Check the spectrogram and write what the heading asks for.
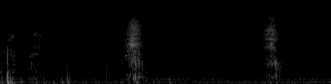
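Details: Two short, sharp sneezes about a second apart with faint snuffling between; a female animal whose face on the wind-up to the sneeze looks just like a human's.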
